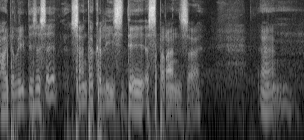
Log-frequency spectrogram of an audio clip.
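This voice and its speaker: A soft-spoken man talks at a very slow pace. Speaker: travel vlogger. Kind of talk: travel vlog narration. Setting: inside a cathedral during mass. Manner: hesitant, many fillers.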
